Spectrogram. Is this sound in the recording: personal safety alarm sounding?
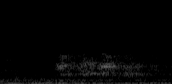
no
